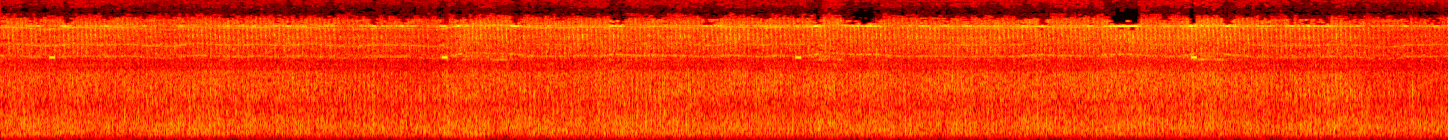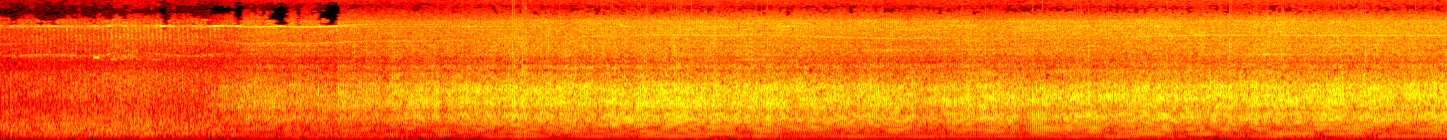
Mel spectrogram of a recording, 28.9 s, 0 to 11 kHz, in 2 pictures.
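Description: Razeebuss Radicall V3 electric paramotor's motor and propeller running steadily under power, a whirring drone. About seventeen seconds in it becomes louder, with a steady pitched hum over the propeller noise.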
